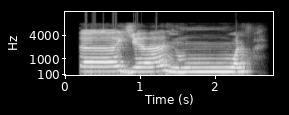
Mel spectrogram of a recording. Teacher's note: नून के लिए नाक में भी हमारा वाइब्रेशन होता है।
